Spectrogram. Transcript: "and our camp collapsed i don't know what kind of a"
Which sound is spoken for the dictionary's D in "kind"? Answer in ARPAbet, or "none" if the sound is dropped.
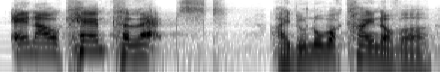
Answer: D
